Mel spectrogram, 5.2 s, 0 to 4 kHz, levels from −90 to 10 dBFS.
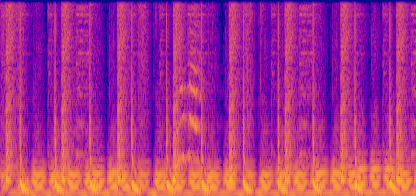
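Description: Nothing goes wrong anywhere in these everyday sounds, so there's no fault to describe at any point.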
